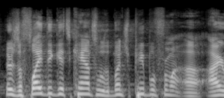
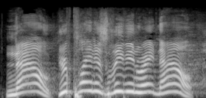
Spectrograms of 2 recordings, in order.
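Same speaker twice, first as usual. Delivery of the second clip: high loud urgent cry; urgent shout; 11 semitones higher, 7 dB louder than usual. Retold or imitated. Gate agent telling him his plane is leaving, loud urgent shout. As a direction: yell it like the doors are closing.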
